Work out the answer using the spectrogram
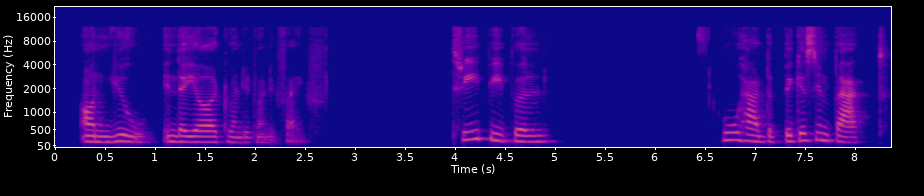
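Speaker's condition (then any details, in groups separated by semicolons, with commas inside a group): No condition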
